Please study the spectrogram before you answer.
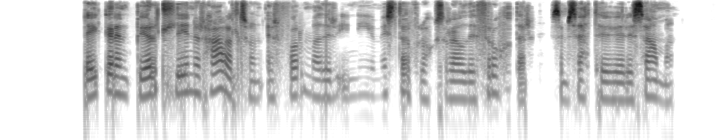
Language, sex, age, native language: Icelandic, female, 40-49, Icelandic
